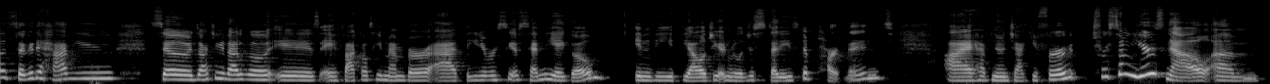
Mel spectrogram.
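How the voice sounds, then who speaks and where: A woman hosting a podcast, introducing her guest with laughter and frequent affirming backchannels. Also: mid-range voice. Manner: warm, giggly, many affirming backchannels. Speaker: podcast host. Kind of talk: casual interview.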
